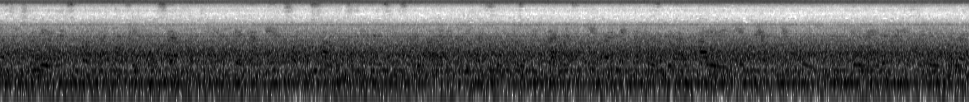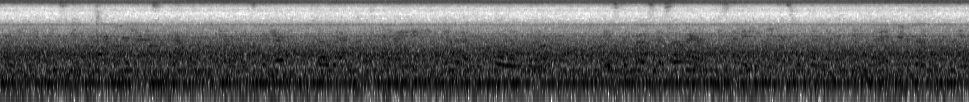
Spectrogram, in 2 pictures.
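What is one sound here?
An aircraft engine drones steadily with a constant roar of rushing air.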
